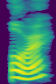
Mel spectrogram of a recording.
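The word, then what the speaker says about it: を: Wo is actually more commonly pronounced as o.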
